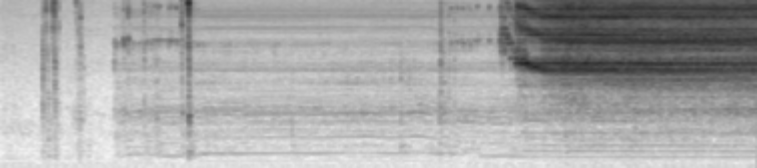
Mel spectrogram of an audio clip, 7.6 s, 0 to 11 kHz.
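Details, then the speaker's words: 1980s Hitachi VT-1370A VHS VCR with six-belt mechanism, cassette inserted: faint clicks and low hum from stalled motors, then loud steady high-pitched hiss-squeal from the worn loading belt slipping. "You can hear the motors are completely stuck and nothing's turning, and you can also hear the loading belt slipping."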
